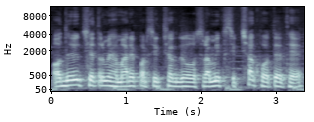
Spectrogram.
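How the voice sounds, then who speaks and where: As a government official being interviewed, a man explains things point by point, mixing in some English terms. His mid-range voice is steady and mellow, and he speaks a little fast.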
